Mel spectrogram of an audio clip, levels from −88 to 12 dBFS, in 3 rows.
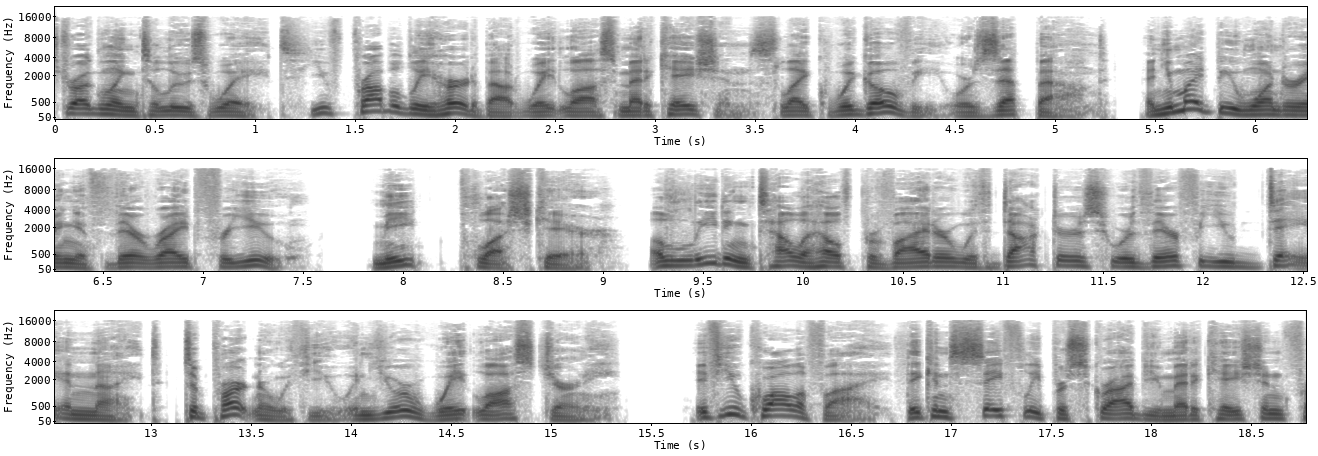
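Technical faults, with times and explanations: Nothing technical stands out here; the speech comes across steady and intact, with no faults to point to anywhere along the way.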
